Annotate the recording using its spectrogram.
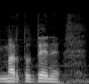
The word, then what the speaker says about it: Martutene: Sí, Martutene. Veus, això ja em sorprèn menys, però anava a dir, no sé si em sorprèn més que t'enxironessin a Sant Sebastià o que sàpigues pronunciar Martutene correctament, eh?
